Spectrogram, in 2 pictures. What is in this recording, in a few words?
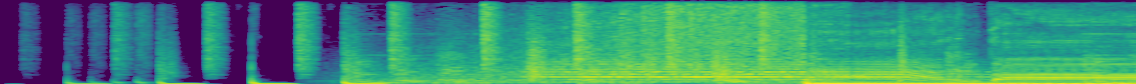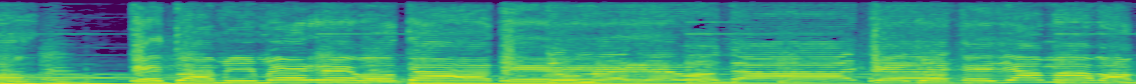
Latin House; Redrum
